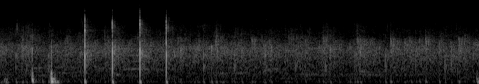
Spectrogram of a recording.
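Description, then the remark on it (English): A crowd standing and clapping their hands to rejoice: a handful of sharp, loud claps ring out at a steady beat, then blend into a continuous patter of many people applauding together. “Oh, come on, stand to your feet right now and clap your hands.”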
